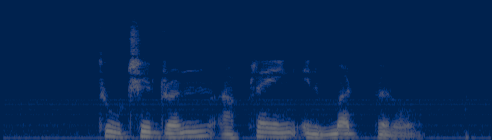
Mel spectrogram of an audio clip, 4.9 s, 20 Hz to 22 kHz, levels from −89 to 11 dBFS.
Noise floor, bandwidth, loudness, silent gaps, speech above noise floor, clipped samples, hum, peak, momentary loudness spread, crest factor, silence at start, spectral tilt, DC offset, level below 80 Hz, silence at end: -75 dBFS; 13 kHz; -51 LUFS; none; 25 dB; under 0.1%; none; -34 dBFS; 8 LU; 18 dB; 0.95 s; -6.5 dB/octave; under 0.1%; -82 dBFS; 0.15 s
